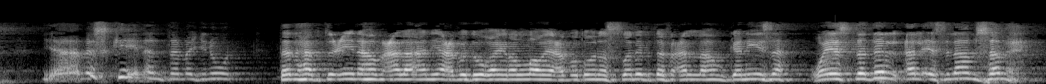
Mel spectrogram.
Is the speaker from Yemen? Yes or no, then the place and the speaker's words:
yes; Yemen; بل بعضهم عندنا في اليمن من بعض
